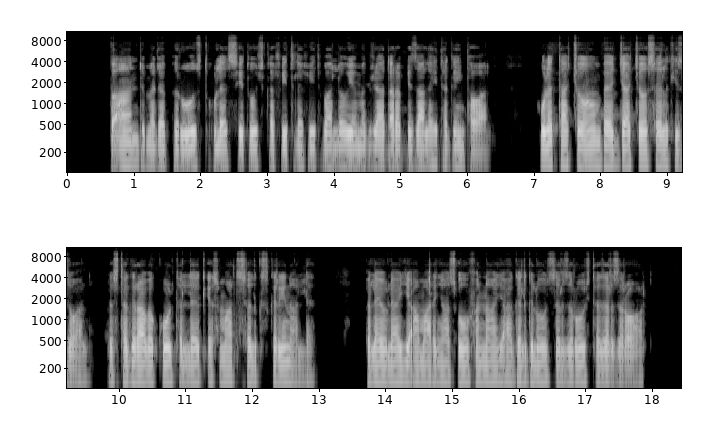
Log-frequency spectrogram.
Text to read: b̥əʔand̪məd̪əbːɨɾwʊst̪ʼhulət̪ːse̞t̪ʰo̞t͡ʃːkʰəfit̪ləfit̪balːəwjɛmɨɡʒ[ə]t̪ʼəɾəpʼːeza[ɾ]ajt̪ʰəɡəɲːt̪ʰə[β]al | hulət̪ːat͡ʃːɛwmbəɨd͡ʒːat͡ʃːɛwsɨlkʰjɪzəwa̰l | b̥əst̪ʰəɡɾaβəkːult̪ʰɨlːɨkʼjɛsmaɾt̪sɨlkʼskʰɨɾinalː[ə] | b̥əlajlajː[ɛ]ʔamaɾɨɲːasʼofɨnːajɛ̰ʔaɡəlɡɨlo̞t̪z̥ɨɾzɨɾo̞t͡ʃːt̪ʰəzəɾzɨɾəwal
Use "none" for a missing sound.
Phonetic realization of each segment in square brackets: a, l, w, ə, ɛ

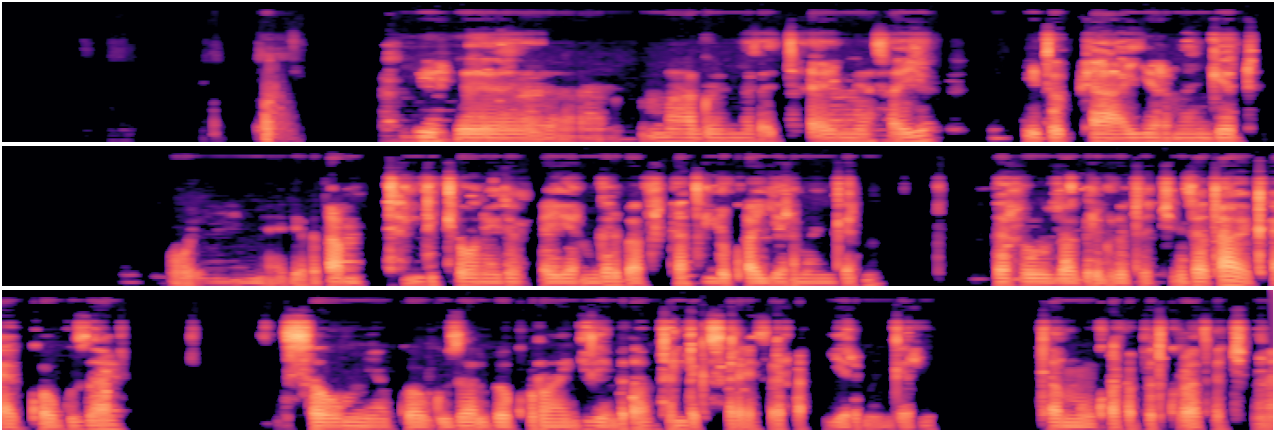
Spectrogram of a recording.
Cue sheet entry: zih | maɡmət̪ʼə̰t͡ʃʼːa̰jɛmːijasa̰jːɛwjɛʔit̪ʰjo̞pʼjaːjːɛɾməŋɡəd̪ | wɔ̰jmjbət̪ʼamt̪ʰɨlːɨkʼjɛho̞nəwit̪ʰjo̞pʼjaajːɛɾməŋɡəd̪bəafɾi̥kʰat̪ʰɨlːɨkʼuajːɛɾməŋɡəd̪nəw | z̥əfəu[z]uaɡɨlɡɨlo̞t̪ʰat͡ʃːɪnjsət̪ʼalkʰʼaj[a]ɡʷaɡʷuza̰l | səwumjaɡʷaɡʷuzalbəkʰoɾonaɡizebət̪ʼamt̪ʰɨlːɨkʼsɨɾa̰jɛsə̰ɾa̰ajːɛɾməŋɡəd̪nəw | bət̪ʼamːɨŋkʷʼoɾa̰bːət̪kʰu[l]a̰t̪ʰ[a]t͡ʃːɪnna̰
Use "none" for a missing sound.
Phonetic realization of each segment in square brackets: z, a, ɾ, a

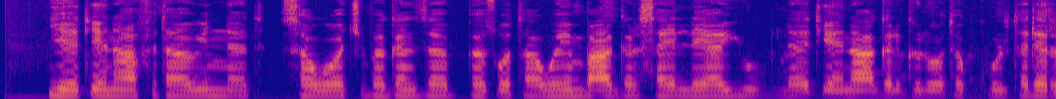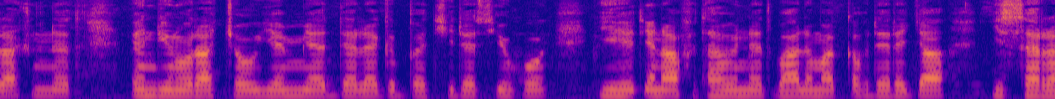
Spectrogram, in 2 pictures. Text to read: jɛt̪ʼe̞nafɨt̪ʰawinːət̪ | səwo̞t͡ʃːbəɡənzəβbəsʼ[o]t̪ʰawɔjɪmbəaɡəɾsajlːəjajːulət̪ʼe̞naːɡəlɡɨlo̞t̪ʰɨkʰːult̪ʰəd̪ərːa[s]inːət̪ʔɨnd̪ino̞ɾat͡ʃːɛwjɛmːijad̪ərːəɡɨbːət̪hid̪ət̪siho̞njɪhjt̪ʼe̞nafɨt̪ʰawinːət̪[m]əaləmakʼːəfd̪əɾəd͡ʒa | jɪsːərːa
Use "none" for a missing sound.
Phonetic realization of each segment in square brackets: o, ʃ, b

